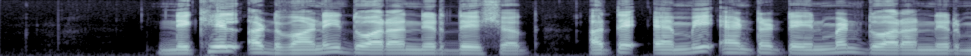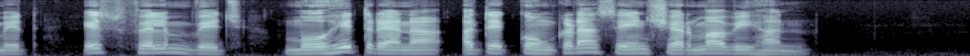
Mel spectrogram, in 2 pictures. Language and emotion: Punjabi, neutral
